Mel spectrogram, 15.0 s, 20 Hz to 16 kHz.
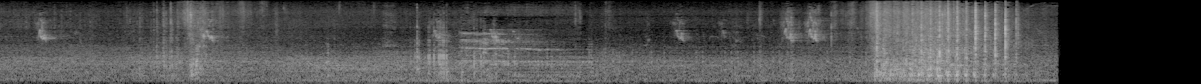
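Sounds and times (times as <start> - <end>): small birds chirping: 0.4 - 1.2, 7.2 - 10.7.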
